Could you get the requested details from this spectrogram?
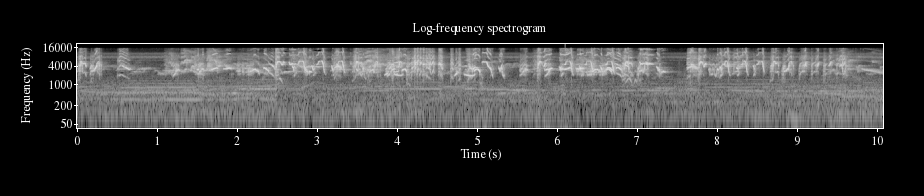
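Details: Oriental magpie-robin singing kacer tarung fighting style on 17 August 2021, a sustained torrent of high varied whistles, rasps and rapid chips with a few short pauses.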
